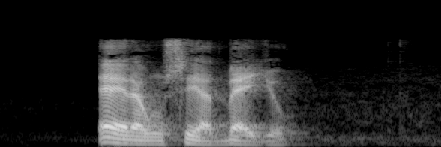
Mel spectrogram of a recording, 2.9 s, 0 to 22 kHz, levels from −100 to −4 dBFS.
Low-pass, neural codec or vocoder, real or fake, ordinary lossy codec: 7.2 kHz; none; real; MP3, 96 kbps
